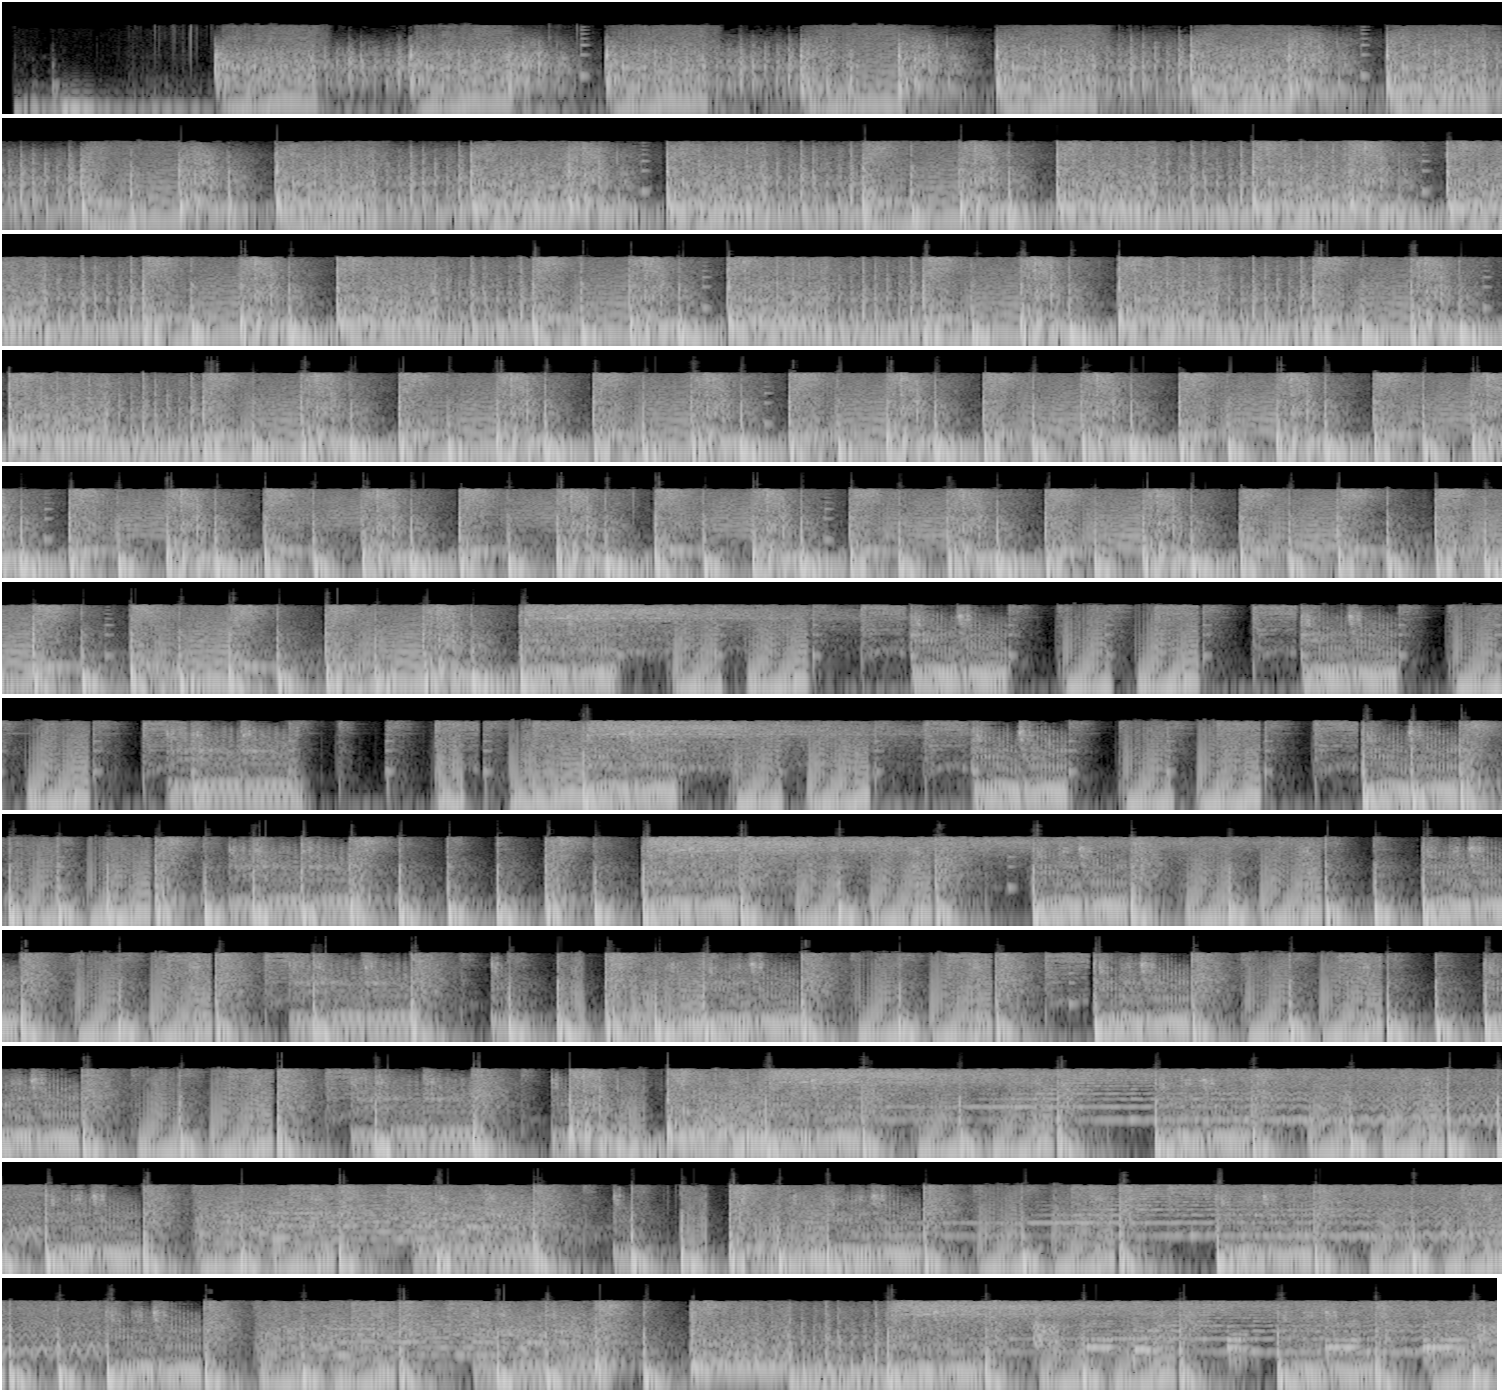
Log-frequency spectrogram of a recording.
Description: ELECTRO HOUSE / TECH HOUSE
SOCIETY DUB MIX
